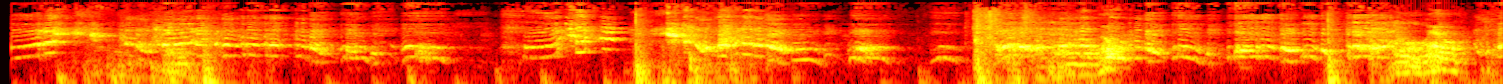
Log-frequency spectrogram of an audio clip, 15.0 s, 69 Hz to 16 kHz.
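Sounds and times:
toddler laughing and squealing: 0.2 - 4.6, 5.3 - 15.0
small feet thumping on wood: 3.8 - 8.0.

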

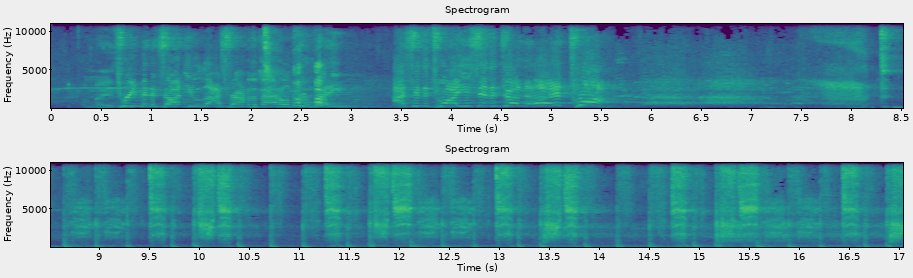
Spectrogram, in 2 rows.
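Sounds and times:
beatboxed kick drum: 8.2 - 17.0
beatboxed clicks and hi-hats: 8.3 - 17.0.

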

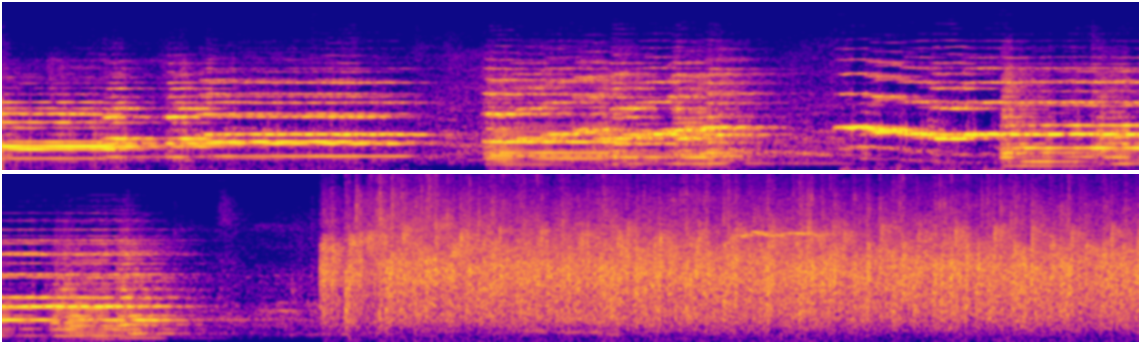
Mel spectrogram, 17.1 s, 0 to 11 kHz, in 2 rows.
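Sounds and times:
saxophone ensemble playing: 0.0 - 10.1.

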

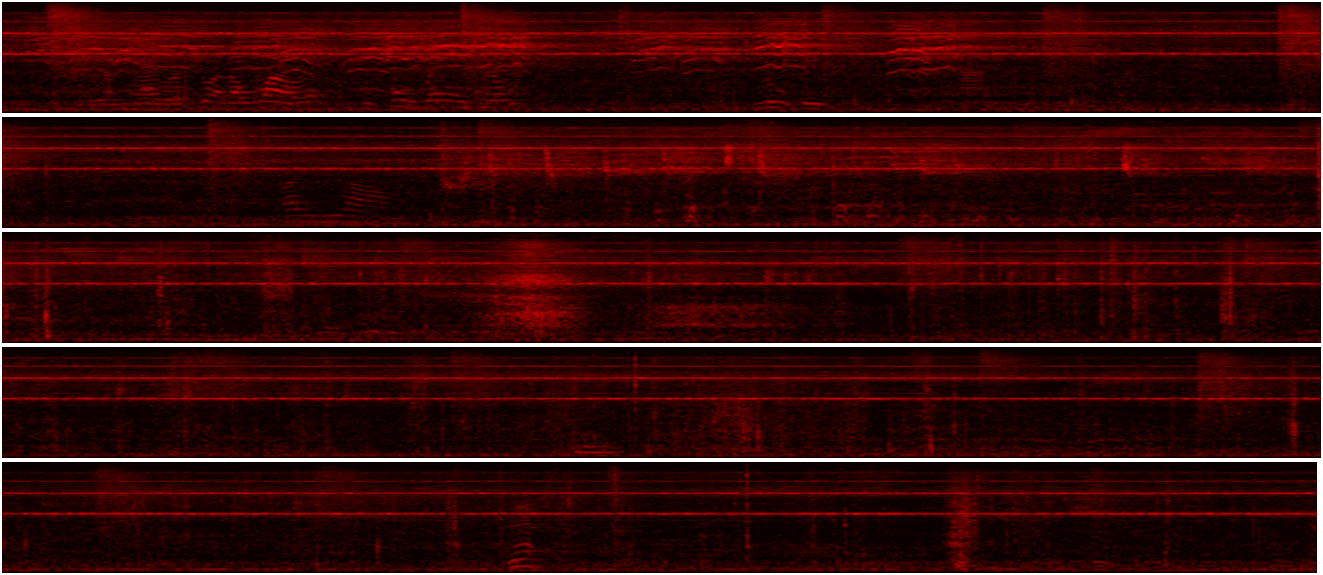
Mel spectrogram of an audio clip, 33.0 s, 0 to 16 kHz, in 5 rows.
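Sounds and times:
insects droning: 0.0 - 32.9.

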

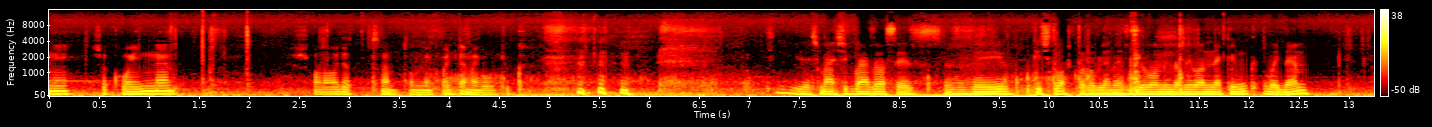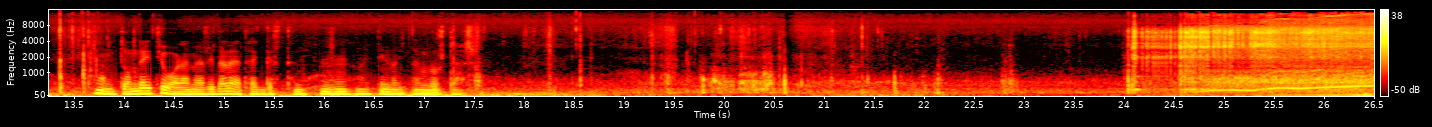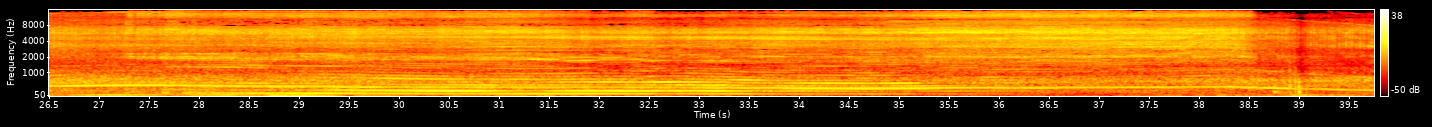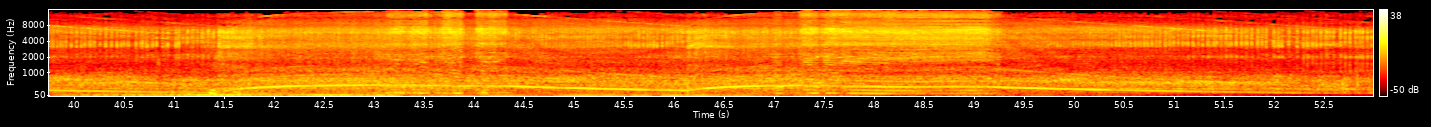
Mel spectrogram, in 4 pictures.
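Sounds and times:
angle grinder cutting sheet steel: 24.0 - 52.9.

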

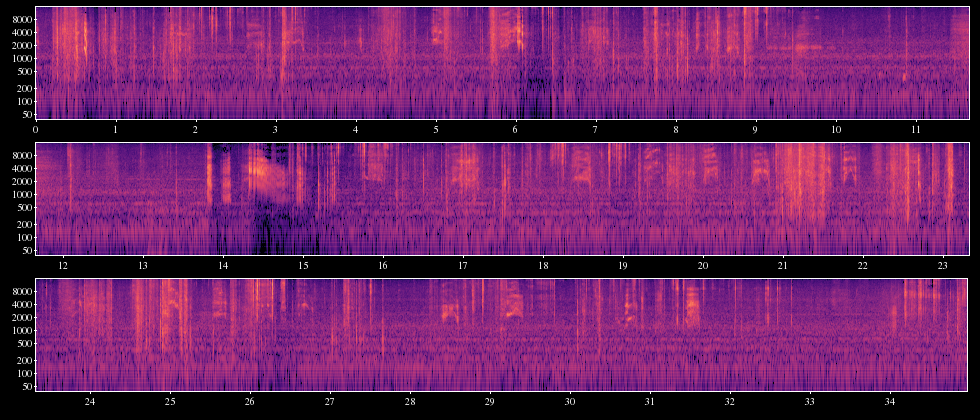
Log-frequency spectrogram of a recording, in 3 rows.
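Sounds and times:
paper bag rustling: 0.0 - 3.4, 4.1 - 9.4, 14.9 - 27.6.

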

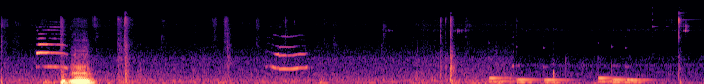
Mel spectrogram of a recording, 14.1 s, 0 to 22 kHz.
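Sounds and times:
cat meowing: 0.7 - 1.6, 5.3 - 6.2.

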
